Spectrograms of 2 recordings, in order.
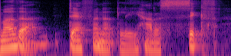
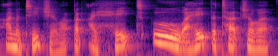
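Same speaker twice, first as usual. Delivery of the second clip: usual speaking voice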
